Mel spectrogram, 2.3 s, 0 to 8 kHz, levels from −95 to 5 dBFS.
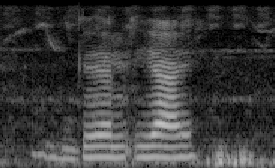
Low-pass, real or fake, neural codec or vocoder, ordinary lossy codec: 7.2 kHz; fake; vocoder, 44.1 kHz, 80 mel bands, Vocos; AAC, 32 kbps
